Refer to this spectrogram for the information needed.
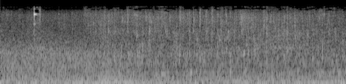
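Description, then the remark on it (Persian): Water from a fountain near a hotel, whose basin holds a statue of two men holding a wounded man, splashes and trickles steadily in a continuous, even wash of sound, with one brief brighter splash near the start and no voices. “نزدیک هتلمون یه فواره است که دو تا مرد توی مجسمه وسط این حوز یه نفر دیگه که انگار زخمیه رو بغل کردن”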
